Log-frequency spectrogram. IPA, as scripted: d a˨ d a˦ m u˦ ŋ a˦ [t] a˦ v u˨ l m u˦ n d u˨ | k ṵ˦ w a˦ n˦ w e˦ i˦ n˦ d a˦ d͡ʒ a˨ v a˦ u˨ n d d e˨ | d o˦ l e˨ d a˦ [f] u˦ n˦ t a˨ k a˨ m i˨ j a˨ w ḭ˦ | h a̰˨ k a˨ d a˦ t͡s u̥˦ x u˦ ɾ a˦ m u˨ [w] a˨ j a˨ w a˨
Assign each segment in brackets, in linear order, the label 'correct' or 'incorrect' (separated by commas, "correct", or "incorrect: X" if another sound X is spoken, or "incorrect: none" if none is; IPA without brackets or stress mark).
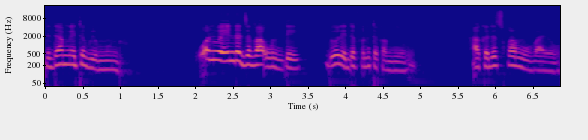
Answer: correct, correct, incorrect: v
